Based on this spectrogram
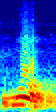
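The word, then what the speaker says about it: walk: वॉक, इसको pronounce करते हैं वॉक, इसमें भी एल जो है वह साइलेंट है।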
